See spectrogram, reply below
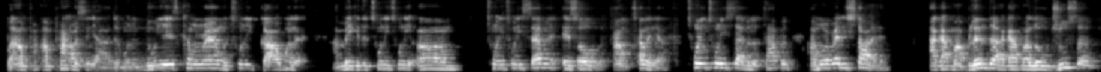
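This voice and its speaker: A man's voice: on the high side, fairly bright tone, echoey room. A man in his forties hosting a casual livestream, loose and playful, repeating himself and thanking viewers for gifts. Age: 40s. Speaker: livestream host.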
